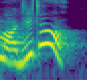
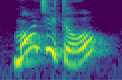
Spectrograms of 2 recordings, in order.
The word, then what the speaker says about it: mojito: sweet something sweet dessert can I have a Mojito mojito is that the way have you been pronouncing that word all this time no the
